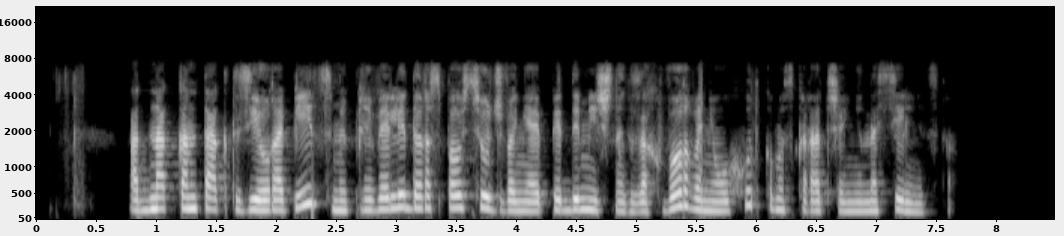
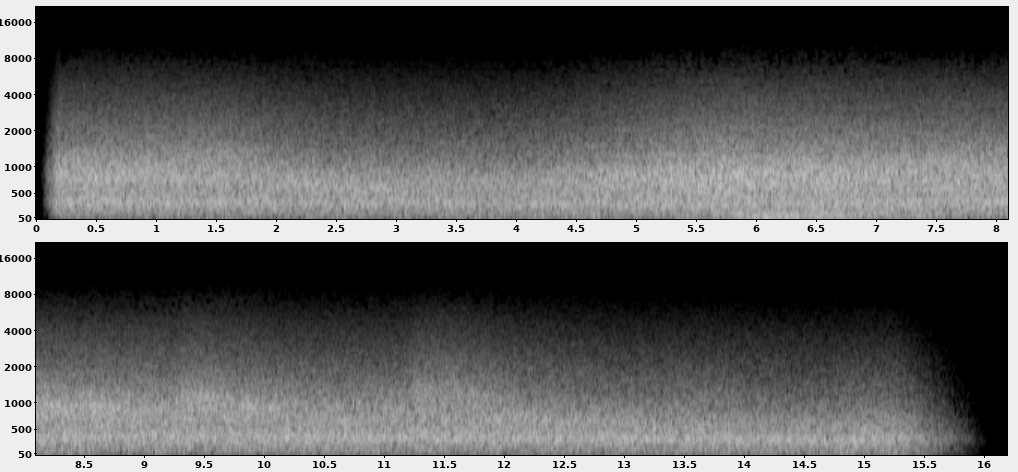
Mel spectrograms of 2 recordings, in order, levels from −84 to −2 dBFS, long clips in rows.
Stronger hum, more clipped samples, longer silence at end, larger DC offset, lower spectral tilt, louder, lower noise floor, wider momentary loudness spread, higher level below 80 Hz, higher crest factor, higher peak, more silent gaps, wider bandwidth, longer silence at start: neither; neither; first, 1.1 s vs 0.45 s; neither; second, -5 dB/octave vs -7.5 dB/octave; first, -19 LUFS vs -25 LUFS; first, -89 dBFS vs -47 dBFS; about the same, 8 LU vs 7 LU; second, -60 dBFS vs -46 dBFS; about the same, 18 dB vs 14 dB; first, 0 dBFS vs -10 dBFS; neither; second, 7.6 kHz vs 9.8 kHz; first, 0.8 s vs 0.1 s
